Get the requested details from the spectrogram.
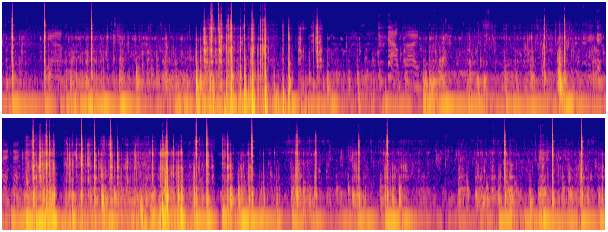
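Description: A kayak paddle splashes and dips in the water.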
